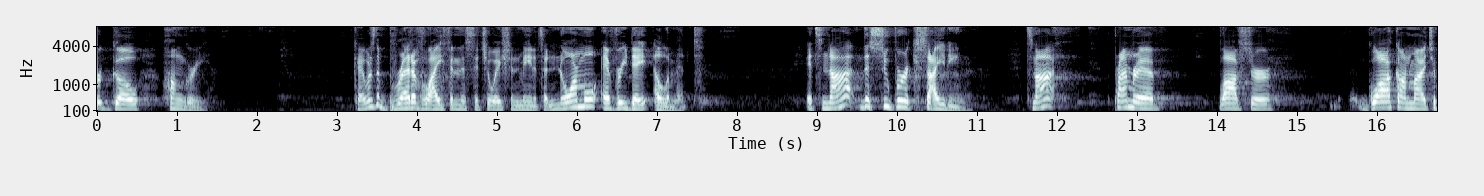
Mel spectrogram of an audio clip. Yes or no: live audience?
yes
